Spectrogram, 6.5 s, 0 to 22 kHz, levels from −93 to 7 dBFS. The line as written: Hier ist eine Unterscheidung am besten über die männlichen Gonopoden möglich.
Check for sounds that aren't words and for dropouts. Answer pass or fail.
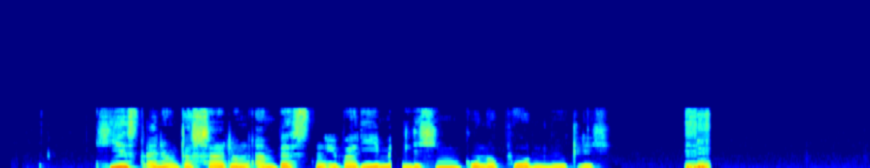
fail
